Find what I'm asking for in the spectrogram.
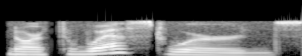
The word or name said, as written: northwestwards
